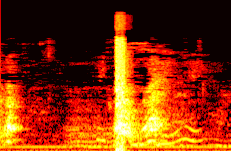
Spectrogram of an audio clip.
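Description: A very young puppy giving short, sharp yips: one right at the start and a louder one just over a second in, followed by a brief wavering whine.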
